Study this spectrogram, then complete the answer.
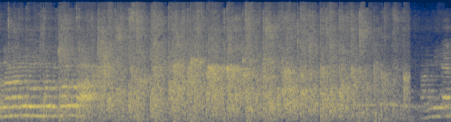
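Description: A group of students claps hands together in a classroom presentation, dense steady clapping with voices mixed in that fades out near the end.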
